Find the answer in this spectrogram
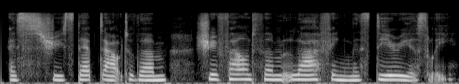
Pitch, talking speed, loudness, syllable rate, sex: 210 Hz, 145 wpm, -16 LUFS, 3.9 syllables/s, female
